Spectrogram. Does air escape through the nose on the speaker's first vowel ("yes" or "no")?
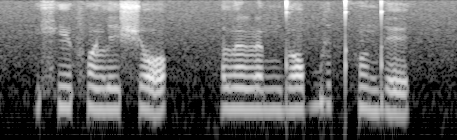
yes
